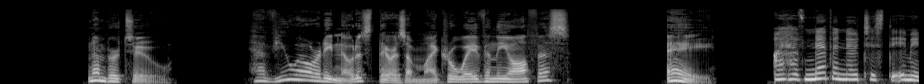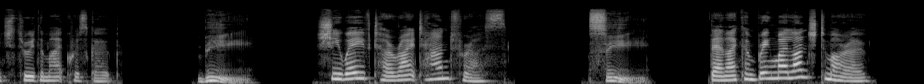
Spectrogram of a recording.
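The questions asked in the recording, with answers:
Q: Have you already noticed there is a microwave in the office?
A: C: Then I can bring my lunch tomorrow.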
